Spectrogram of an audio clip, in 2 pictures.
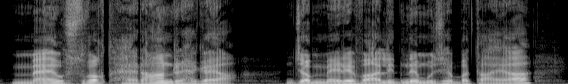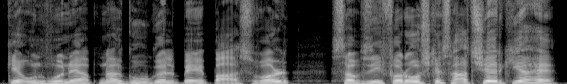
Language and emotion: Urdu, surprised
